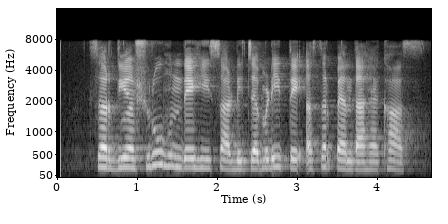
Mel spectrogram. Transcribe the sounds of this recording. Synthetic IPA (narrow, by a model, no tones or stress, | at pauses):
səɾd̪ɪjãːʃʊɾuːɦʊnd̪eːɦiːsaːɖiːt͡ʃəmɽiːt̪eːʔəsəɾpɛ̃ːnd̪aːɦɛːkʰaːs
